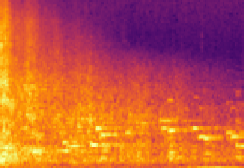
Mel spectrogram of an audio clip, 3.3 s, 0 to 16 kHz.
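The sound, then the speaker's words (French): A heavy night thunderstorm with wind and rain rolls on, shutters banging against the window, with a loud burst of thunder at the start fading into a steady, rumbling wash of wind and rain, with no voices. “Alexandra Davinel naît en 1868, près de Paris, une nuit d'orage et de tempête. Les volets claquent contre la fenêtre.”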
